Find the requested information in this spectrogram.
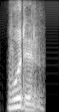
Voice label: "wooden", Indian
